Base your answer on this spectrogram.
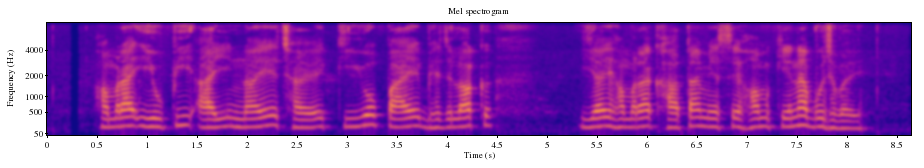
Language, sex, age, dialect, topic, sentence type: Maithili, male, 18-24, Eastern / Thethi, banking, question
